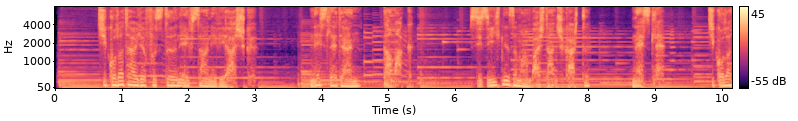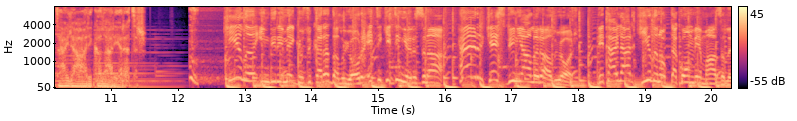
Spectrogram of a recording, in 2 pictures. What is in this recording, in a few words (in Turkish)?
Reklam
